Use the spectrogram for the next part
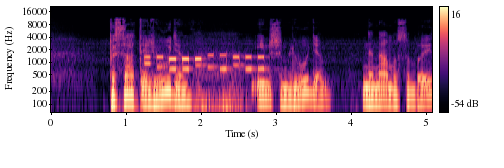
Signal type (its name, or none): DTMF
